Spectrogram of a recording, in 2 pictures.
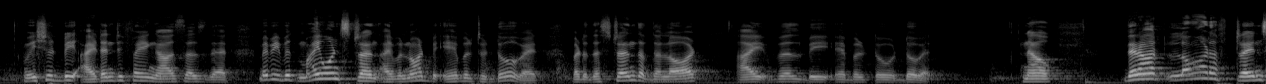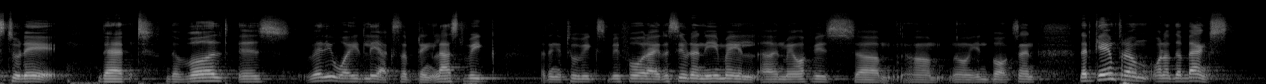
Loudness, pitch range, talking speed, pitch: -33 LUFS, 120-165 Hz, 175 wpm, 130 Hz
